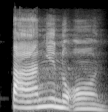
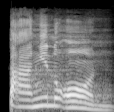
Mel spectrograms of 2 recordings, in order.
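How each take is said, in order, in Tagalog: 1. Nasa unang pantig ang diin. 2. Nasa susunod na pantig ang diin. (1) "hindi po Panginoon" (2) "The emphasis is not in the first syllable"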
